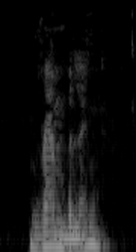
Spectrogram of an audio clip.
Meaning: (verb) present participle and gerund of ramble; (adjective) 1. Of a speech: meandering, long and digressing 2. Confused and irregular; awkward 3. Winding irregularly in various directions
- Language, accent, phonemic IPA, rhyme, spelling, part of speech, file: English, Southern England, /ˈɹæm.blɪŋ/, -æmblɪŋ, rambling, verb / adjective / noun, LL-Q1860 (eng)-rambling.wav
